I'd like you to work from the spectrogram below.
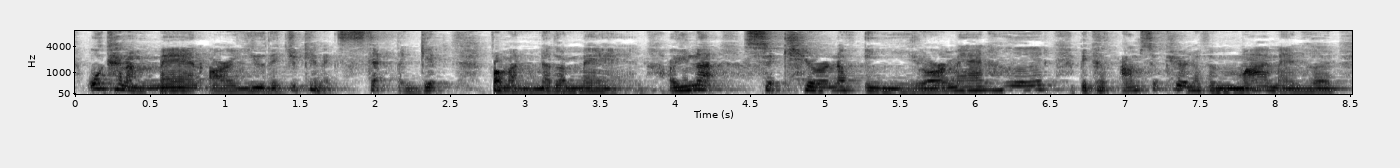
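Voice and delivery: low, quiet impression of Mister Willie; low mock Mister Willie. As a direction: mutter it low and hurt. Voicing Mister Willie again.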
